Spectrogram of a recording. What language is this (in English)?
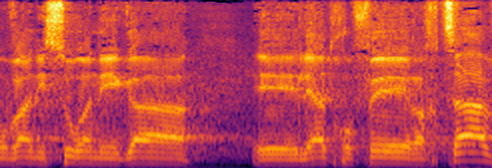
Hebrew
